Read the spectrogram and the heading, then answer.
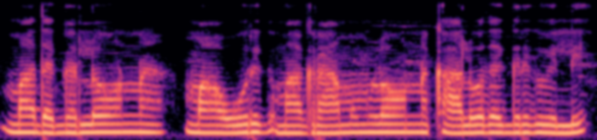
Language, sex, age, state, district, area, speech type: Telugu, male, 18-30, Andhra Pradesh, Konaseema, rural, spontaneous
